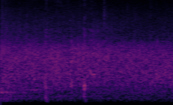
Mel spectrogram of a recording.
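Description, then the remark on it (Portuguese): A church audience claps steadily in praise of Jesus, a dense wash of many hands applauding at an even level throughout, with no voices standing out. “No amor de Jesus, aplauda Ele de todo o teu coração, de toda a tua vida.”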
